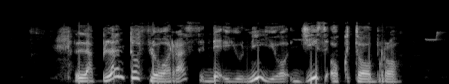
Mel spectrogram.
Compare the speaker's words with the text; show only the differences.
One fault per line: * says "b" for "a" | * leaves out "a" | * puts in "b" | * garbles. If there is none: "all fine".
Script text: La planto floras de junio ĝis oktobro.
all fine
